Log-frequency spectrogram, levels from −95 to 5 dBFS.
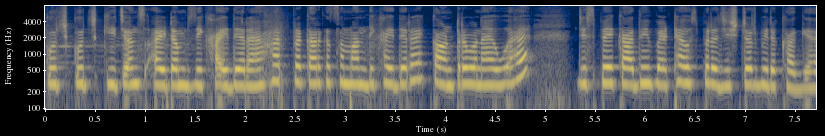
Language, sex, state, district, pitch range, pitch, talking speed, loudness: Hindi, female, Jharkhand, Garhwa, 265-285 Hz, 280 Hz, 255 wpm, -18 LUFS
